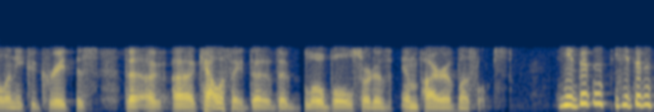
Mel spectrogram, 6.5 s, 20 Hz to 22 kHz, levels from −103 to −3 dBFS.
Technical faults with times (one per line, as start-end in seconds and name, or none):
0.72-0.78 packet loss with pitch repetition
2.97-3.06 packet loss with pitch repetition
5.04-5.10 packet loss with pitch repetition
